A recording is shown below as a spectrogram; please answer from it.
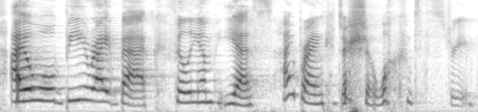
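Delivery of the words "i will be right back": slow and louder, every word stretched; playful slow declaration; mock grand announcement. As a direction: announce it like a big exit.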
